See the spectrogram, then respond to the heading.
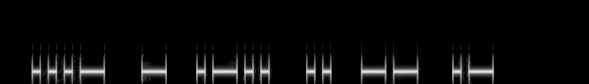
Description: Morse code, heard as a keyed tone, about 15 wpm, spaced as for 13 wpm, 600 Hz. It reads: VTLIMA
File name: cw / ubacw20 2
